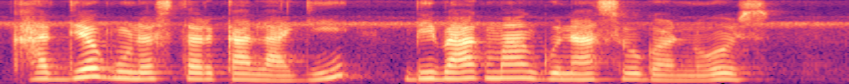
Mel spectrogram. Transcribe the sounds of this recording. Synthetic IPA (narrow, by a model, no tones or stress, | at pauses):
kʰad̪jʌɡuɽ̃ʌst̪ʌrkalaɡi | bibʱaɡmaɡunasoɡʌrnuɦos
